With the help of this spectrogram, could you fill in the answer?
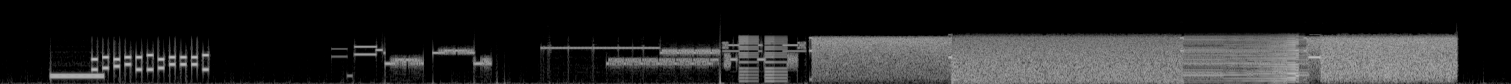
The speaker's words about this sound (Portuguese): Quem usou a internet no começo dos anos 90 vai lembrar disso. O modem faz o handshake, aquele barulhinho nostálgico que povo da minha idade conhece.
